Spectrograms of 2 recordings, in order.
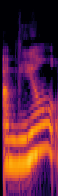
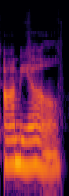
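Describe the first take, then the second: First: Amiel said as two syllables, uh-MEEL; trying a pronunciation. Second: Amiel in three syllables, AH-mee-el; alternative pronunciation. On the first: Reader checking a viewer's name, Amiel pronounced uh-MEEL. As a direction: say Amiel to rhyme with "a meal". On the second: Reader offering a viewer another option, Amiel pronounced AH-mee-el. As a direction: open Amiel with AH and end it on EL. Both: Shown as a demonstration. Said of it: "Did I pronounce your name right".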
